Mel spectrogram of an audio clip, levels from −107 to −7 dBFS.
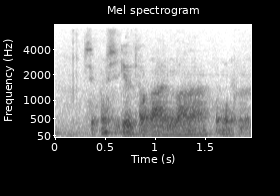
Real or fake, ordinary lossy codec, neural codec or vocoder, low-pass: fake; Opus, 24 kbps; codec, 16 kHz, 2 kbps, FunCodec, trained on LibriTTS, 25 frames a second; 7.2 kHz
